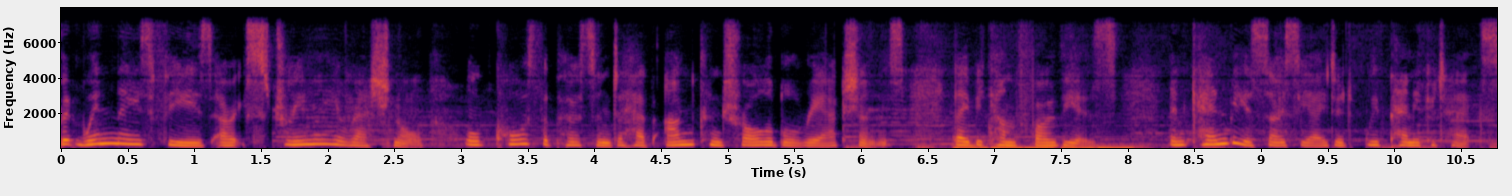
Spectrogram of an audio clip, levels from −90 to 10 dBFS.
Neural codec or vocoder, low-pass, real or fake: codec, 44.1 kHz, 7.8 kbps, DAC; 7.2 kHz; fake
